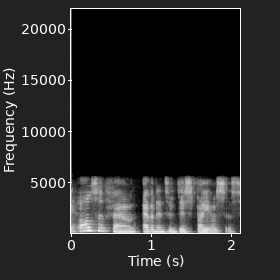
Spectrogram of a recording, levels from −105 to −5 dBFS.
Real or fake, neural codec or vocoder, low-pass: fake; codec, 16 kHz, 4 kbps, FunCodec, trained on Chinese and English, 50 frames a second; 5.4 kHz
